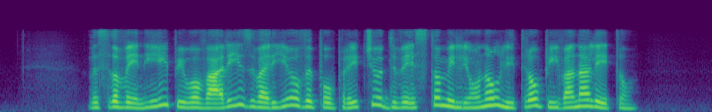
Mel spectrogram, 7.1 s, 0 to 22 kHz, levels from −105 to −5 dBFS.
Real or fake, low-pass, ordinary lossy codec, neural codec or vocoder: fake; 7.2 kHz; none; codec, 16 kHz, 0.8 kbps, ZipCodec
